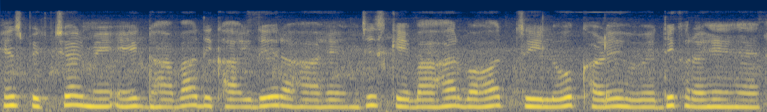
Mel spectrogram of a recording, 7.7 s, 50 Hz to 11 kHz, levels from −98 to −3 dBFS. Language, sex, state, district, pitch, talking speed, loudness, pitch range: Hindi, female, Uttar Pradesh, Lucknow, 220 Hz, 150 wpm, -15 LUFS, 210-240 Hz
